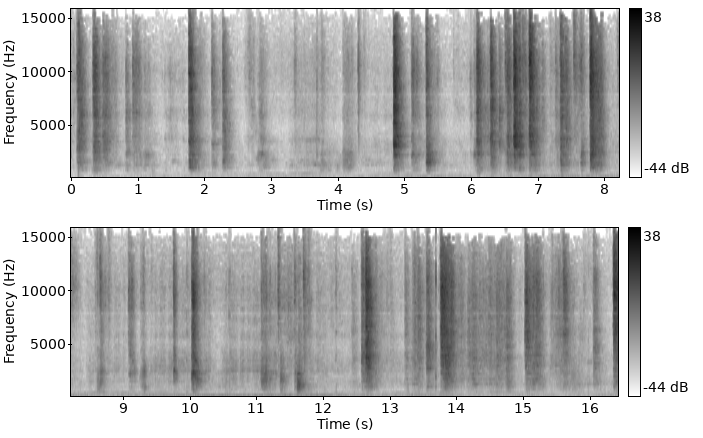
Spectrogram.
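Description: Irregular knocks, clicks and rustles of a handheld camera being moved about, over a steady low hum.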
